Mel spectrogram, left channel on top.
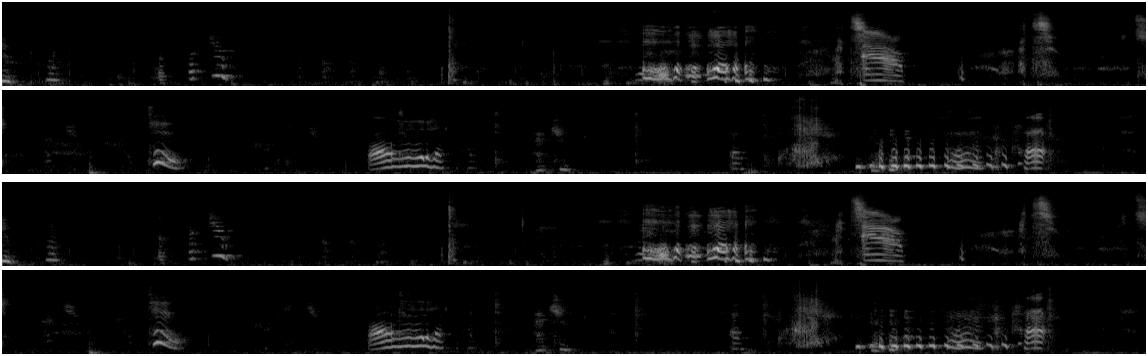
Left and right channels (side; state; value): both; normal; correlation 0.76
